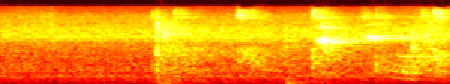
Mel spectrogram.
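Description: A table tennis ball clicks against paddles and the table in an echoing hall.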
